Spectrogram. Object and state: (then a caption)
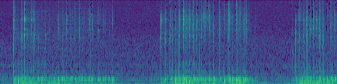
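Metal mesh microphone grille being scratched. The tips of two wooden chopsticks scratch the lower sides and top of a hollow metal mesh microphone grille. Three bursts of dense, rumbling scratching with a strong low hum come through, with bright crackly ticks on top. Each burst is separated by a brief quieter gap.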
